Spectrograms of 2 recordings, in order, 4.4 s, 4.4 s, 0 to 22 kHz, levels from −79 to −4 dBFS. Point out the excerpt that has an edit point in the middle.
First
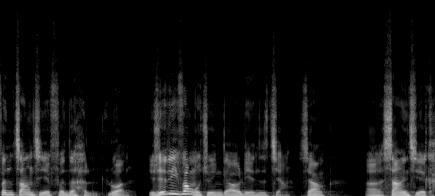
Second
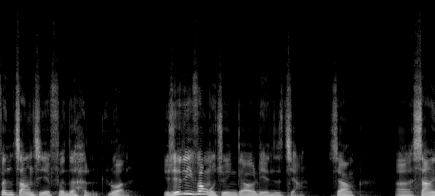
first; 2 cuts; at 1.3 s, 2.9 s

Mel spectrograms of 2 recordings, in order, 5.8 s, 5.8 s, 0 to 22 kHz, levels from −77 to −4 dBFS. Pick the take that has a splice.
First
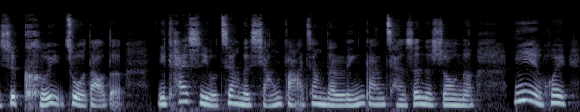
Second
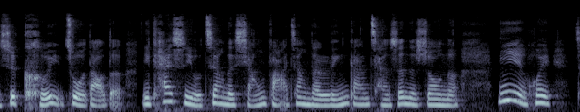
second; 1 cut; at 1.4 s

